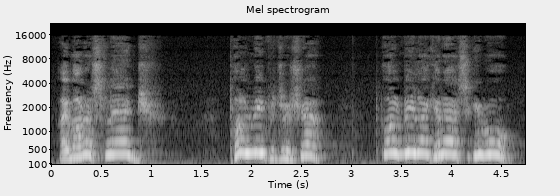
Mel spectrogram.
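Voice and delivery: put-on high, loud child's plea; begging child. A narrator's reading. Boy begging Patricia to pull his sledge. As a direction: beg like a small boy at play.

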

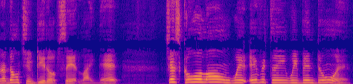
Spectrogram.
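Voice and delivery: high, soothing mock politician voice; mocking smooth talker. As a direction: coo it like a condescending politician. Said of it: "talk all calm and all smooth".

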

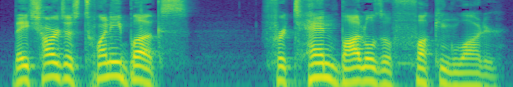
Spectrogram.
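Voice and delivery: slow, loud, emphatic outrage; indignant. Real, not acted. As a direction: punch out each word in disbelief at the bill. Outraged at the water bill.

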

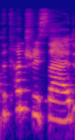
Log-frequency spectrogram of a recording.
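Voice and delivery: high, slow British "countryside"; British accent. Shown as a demonstration. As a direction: draw out a put-on British accent. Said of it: "Or, like, a British accent".

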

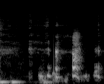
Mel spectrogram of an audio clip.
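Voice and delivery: giggling high; short squealing laugh; high squeaky laugh. Real, not acted. Laughs at own joke.

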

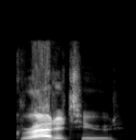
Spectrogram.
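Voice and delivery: loud outburst on one word; forceful, affronted cry; indignant exclamation. A narrator's reading. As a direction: burst out in protest. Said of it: "he ejaculated".

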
